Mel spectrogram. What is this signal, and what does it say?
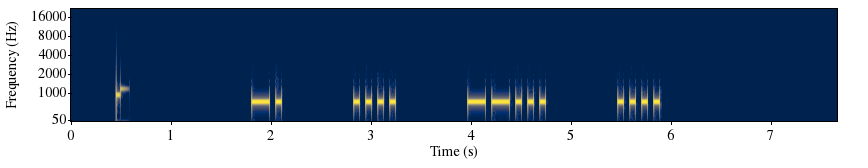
Morse code, heard as a keyed tone, about 20 wpm, spaced as for 9 wpm, 700 Hz. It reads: NH7H
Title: USA Call Signs - 4 Characters - 4x Character Spacing - 20wpm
